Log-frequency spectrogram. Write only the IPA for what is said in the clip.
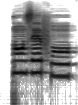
ɾ ɔ̃˦ z ɛ˦ f ɔ̃˧

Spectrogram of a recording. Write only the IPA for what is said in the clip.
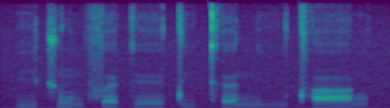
i˦ t͡ʃ ũ˦˨ n f ɛ˦ k eː˨ t i˨˦ kʰ ɛ˦ n iː˨ tʰ aː˦ ŋ

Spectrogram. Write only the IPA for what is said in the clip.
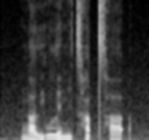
ŋ a˨˩ l j u˦ l e˧ n̪ i˧ t͡sʰ ã˦ p̚ t͡sʰ a˨ ʔ

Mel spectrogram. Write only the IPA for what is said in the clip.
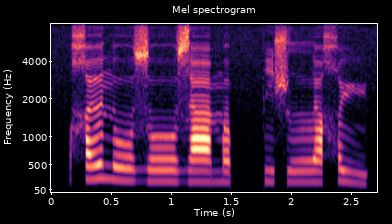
χ əː n oː z oː z aː m ʌ pː i ʃ lː ʌ χ y

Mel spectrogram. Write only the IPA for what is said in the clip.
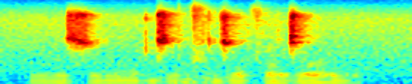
lː i ʃ ʉ mː u d͡ʒ ɨ d͡z i d͡ʒ ũ t͡s ã d͡ʒ õ l ʉ

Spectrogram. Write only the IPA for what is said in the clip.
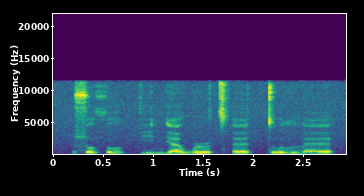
ɬ ʊ˦ θ ʊ˦ | k i˩˥ nʲ æ˦ w ə˞˨˩ t͡sʼ ɛ˨˩ tː ʊ˩˥ lː ɛ˩˧

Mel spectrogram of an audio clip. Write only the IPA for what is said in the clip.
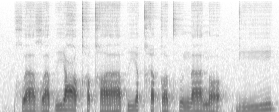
χʷ aː ʁʷ a p iː ʕ ɒ qʰ u qʰ aː p iː qʰ i q o kʰ u n aː n ɒ | ɠ iː

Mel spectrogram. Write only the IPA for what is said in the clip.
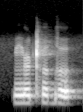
ŋ ə˞ ʈʰ ɤ ɡ ɤ

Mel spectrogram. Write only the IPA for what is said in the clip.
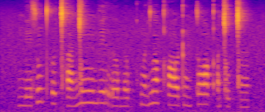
ŋ e˩ s ũ˥ t̪ʰ ɤ˧ ǀʰ a˩ ŋ͡ǀ ũː˥ b e˥ r ɤ˩ b ɳ ɤ˩ b kʷʰ ã˧ d̪ ũː˥ qʰ ɔː˧ ʈ ũ˧ b t ɔː˥ qʼ ə̃˧ ǀ u˩ ǀ ə̃˩

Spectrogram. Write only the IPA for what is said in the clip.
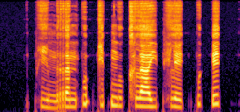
pʰ iː˨˩ m r a˧ n p u˥˩ ʔ k i˦˥ t̚ ŋ uː˧ kʰ l aː˧ j pʰ l eː˨˩ k̚ p ɯ˦˥ k̚ ʔ e˥˩ k̚

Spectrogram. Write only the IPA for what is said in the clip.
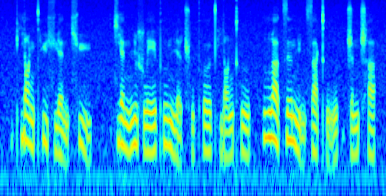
pʰ j ɑ˥˧ ŋ t̪ʰ y˥˩ ɕ ɥ ɛ̰˨˩ n t͡ɕʰ y˥˩ | t͡ɕ j ɛ˥˧ n n̪ y˥˩ ʂ w e˧˥ ɪ̯ pʰ u˥ n̪ ɥ ɛ̰˨˩ ʈ͡ʂʰ u˦ pʰ o˥ ʊ̯ t̪ʰ j ɑ˧˥ ŋ kʰ u˧ | l w ä˥˩ t͡s ɹ̩˥ n̪ y̰˨˩ n s ä˥˩ kʰ ṵ˨˩˦ | ʈ͡ʂ ə˧˥ n ʈ͡ʂʰ ä˧

